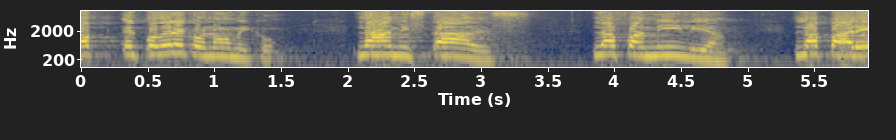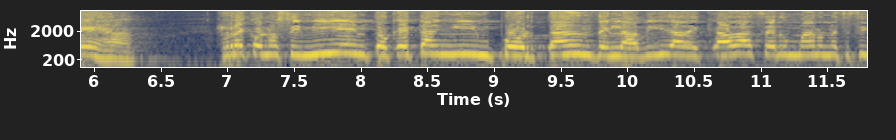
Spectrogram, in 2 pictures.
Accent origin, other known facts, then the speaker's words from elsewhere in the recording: San Francisco de Macorís, Duarte, Dominican Republic; Acuérdate que yo soy de San Francisco de Macorís. Y nunca yo iba a tener estas oportunidades.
